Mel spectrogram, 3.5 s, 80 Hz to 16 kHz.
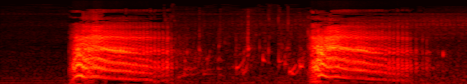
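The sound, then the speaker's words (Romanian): Two loud, harsh raven caws ring out, each drawn out for about a second with a short gap between them and no talking. “Pe când stătea el așa, 3 corbi bătrâni veniră în zbor și se așezară pe crengile copacului.”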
